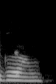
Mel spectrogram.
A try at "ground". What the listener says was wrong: Okay, so you see the word ground? There is a D in the end, right? It's almost like this ground, ground. Yeah, it's almost like grounded, but it's ground.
